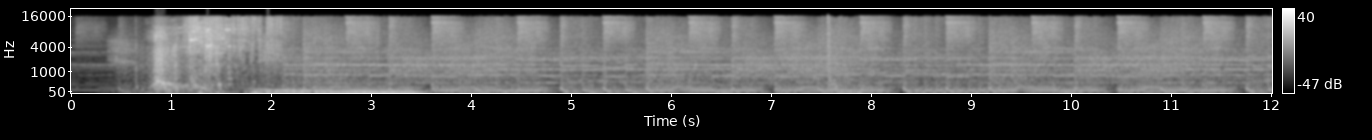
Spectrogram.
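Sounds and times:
crash with breaking glass: 0.8 - 3.9, 7.6 - 8.2
heavy bass-laden music: 1.8 - 11.6.

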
